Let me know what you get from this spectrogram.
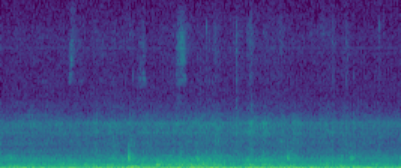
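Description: Passenger train running on the rails, heard from inside the carriage as a steady low rumble.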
